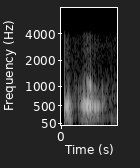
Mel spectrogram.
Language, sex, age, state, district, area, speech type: Odia, male, 45-60, Odisha, Sundergarh, rural, conversation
